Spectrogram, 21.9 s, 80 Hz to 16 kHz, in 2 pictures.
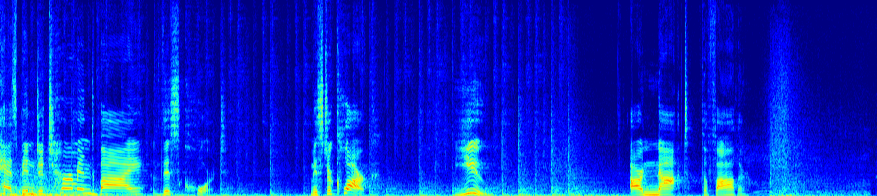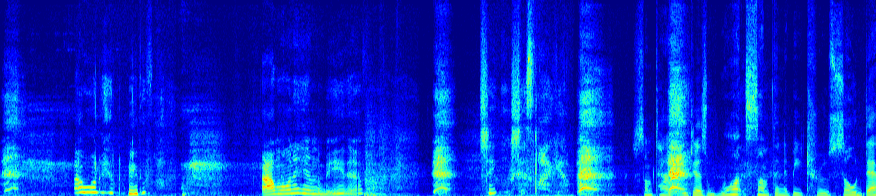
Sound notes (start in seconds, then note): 11.0 sobs; 19.2 sobs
